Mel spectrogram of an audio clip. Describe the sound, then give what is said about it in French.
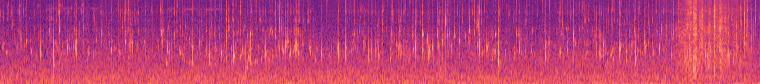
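A trickle of water runs through a forest with continuous gurgling and many small splashes and drips. It flows at a steady, fairly soft level, and a brief brighter gush comes near the end, with no voices. “Au milieu de la forêt glisse un filet d'eau.”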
